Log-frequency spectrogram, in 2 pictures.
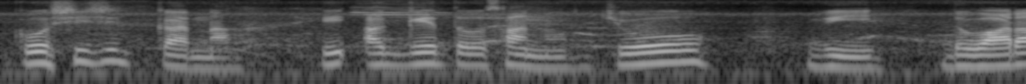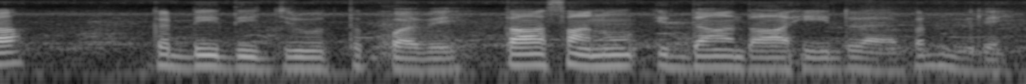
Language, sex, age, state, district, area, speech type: Punjabi, male, 30-45, Punjab, Pathankot, rural, spontaneous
